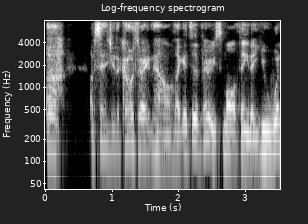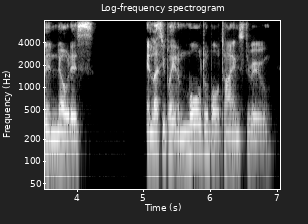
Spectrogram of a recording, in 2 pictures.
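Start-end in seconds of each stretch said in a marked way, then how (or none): 0.0-1.9 mock weary, tired, pained hurting voice. Retelling how a game character sounds near death: imitating Isaac's pained, tired delivery. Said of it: "deliver his lines, like, in a pained way. He's tired".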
